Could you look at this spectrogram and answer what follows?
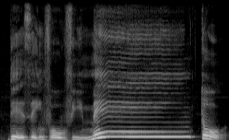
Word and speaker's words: desenvolvimento: Desenvolvimento é o MEN, M-E-N.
